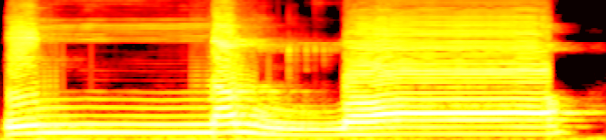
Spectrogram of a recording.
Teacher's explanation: نون کو جو ہے وہ سختی سے پڑھنا ہے تاکہ اس کے اوپر شد ہے, غنہ کرنا ہے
